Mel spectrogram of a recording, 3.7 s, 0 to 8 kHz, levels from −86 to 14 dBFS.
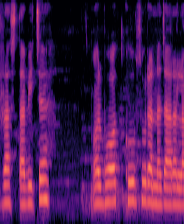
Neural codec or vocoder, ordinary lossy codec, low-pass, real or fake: none; none; none; real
